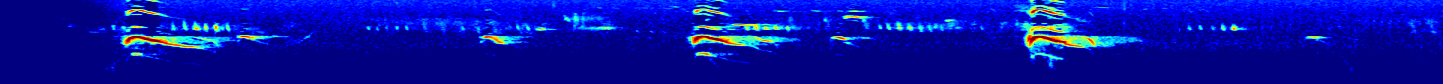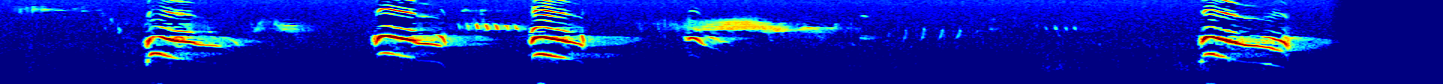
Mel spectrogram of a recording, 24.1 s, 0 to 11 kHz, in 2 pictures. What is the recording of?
A mono field-recording of two Common Buzzards (Buteo buteo) one is very very distant and way off axis. Heavily edited for wind noise. Rode NTG-2 with deadcat > FEL battery pre-amp > Zoom H2 line in.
